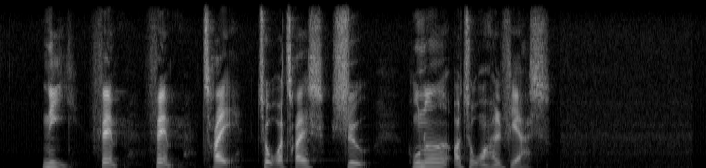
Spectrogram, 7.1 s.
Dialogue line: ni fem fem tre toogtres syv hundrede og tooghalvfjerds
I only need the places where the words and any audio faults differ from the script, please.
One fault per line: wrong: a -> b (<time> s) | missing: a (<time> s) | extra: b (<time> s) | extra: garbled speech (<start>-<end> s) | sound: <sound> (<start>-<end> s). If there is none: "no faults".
no faults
